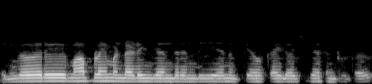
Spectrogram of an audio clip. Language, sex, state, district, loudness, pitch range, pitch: Tamil, male, Tamil Nadu, Kanyakumari, -16 LUFS, 140-145 Hz, 140 Hz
